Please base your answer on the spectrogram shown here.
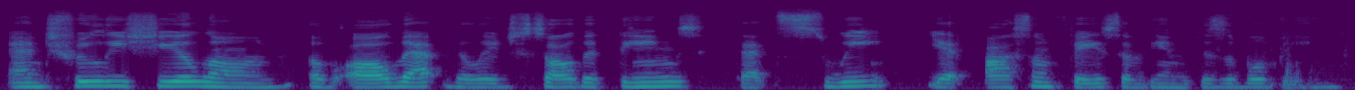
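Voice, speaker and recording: This storyteller, a woman with a fairly low pitch, brings a children's story to life with dramatic, expressive reading and measured phrasing. There's no echo in the sound.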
